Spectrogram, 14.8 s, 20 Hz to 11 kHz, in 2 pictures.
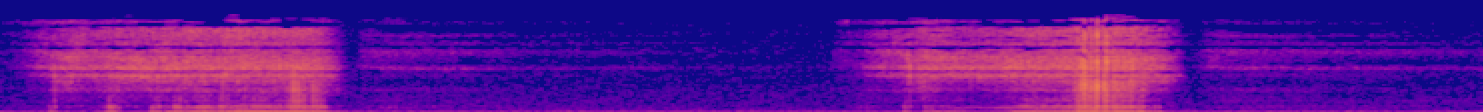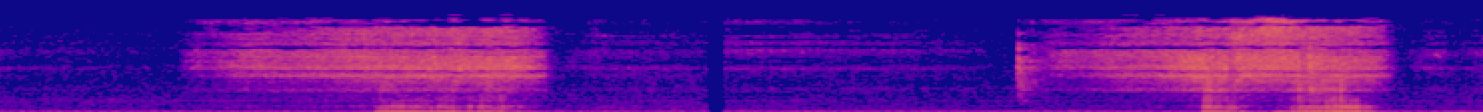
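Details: Snoring during sleep recorded with the SnoreLab phone app: loud, rattling snores about every four seconds, roughly 15 a minute, with quieter breaths between.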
